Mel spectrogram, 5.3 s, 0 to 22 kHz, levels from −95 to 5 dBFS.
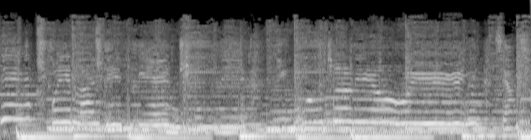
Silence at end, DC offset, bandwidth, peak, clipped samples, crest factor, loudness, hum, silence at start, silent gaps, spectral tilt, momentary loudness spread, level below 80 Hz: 0 s; under 0.1%; 14 kHz; 0 dBFS; under 0.1%; 10 dB; -12 LUFS; none; 0 s; none; -7 dB/octave; 3 LU; -16 dBFS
